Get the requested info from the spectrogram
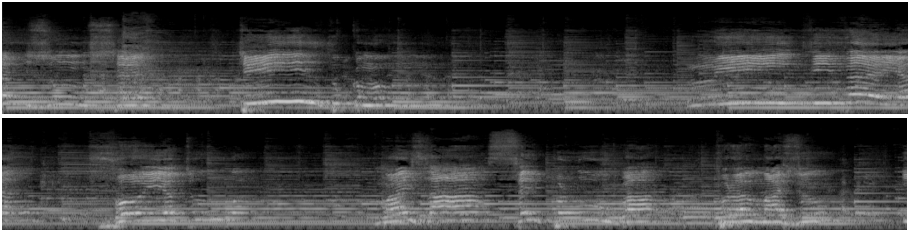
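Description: Portuguese cantoria: a man sings improvised verse in long phrases with vibrato, over steady plucked-guitar accompaniment that carries on between the phrases.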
